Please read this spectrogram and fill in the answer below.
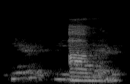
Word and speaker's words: almond: also Australia is that in America, the L should be pronounced, is not silent, but in Britain and Australia, the L is silent. They say balm, almond.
